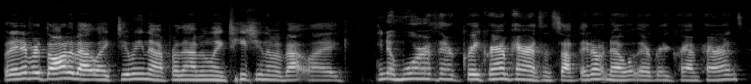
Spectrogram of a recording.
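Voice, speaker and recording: A woman's voice: mid-range voice, fairly even intonation, a little fast, hardly any pauses, fairly bright tone. A woman in casual podcast chat, rambling with lots of filler words.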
